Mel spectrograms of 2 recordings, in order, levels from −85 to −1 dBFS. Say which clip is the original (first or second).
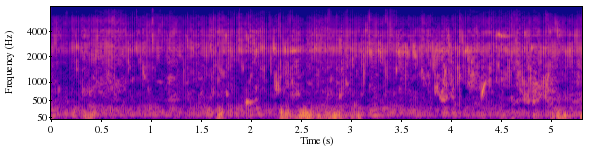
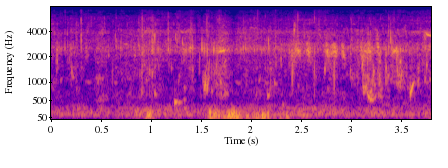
second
